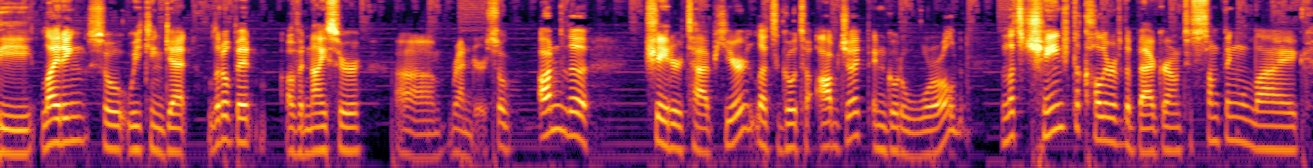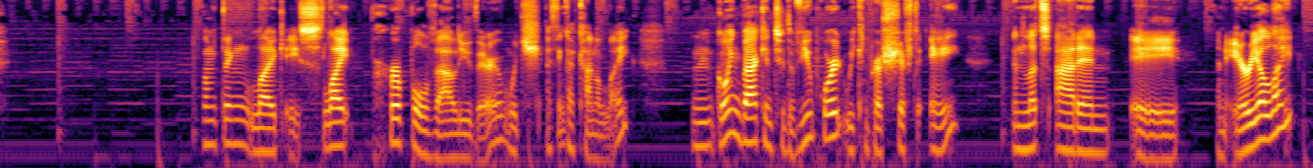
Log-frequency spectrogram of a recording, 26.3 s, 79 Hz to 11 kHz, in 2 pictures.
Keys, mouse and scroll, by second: 0.8-1.2 drag, 7.7-9.2 drag, 9.5 scroll up 2, 9.7 middle click, 10.4 middle click, 10.8 click, 17.0 click, 17.4-18.1 middle drag, 18.4 click, 19.6 click, 22.1 shift+a, 25.7 s.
